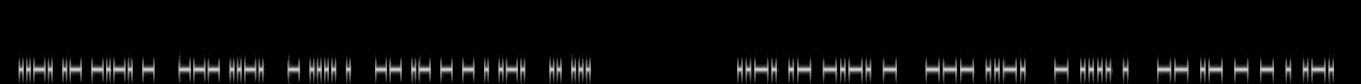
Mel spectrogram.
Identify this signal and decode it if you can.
Morse code, heard as a keyed tone, about 36 wpm, 700 Hz. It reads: FACT OF THE MATTER IS FACT OF THE MATTER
